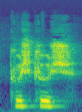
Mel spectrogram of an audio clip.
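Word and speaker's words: couche-couche: All right, there it is, my blue corn couche couche. Sometimes pronounced couche couche. I'm not saying couscous, which is a whole nother dish altogether.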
